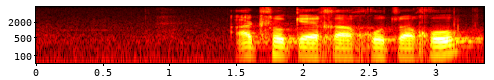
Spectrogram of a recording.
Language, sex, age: Tswana, male, 25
